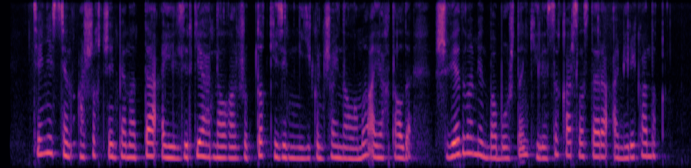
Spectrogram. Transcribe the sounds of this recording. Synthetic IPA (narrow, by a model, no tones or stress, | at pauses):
t̪ʰe̞nist̪e̞nɑʃəqt͡ʃʰe̞mpʲio̞nat̪ːɑʔæje̞ld̪e̞ɾɡʲe̞ɑɾnɑlˠʁɑnʒʊp̚t̪əq̚kʲʰe̞ze̞ŋɪnɪŋje̞kʲɪnʃɪɑjnɑlˠəməʔɑ̰jɑqt̪ɑlˠd̪əʃvʲe̞d̪vame̞nbaboʃt̪əɴkʲʰe̞le̞sɪqʰɑɾsəlˠəst̪ɑɾəʔame̞ɾijkɑnd̪əq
